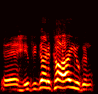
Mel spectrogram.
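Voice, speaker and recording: A man's voice: high-pitched, unhurried, fairly bright tone, muffled recording. A male actor playing a fussy, folksy old station agent with an American accent, stammering and repeating himself, in 1940s radio style. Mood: rambling, hesitant. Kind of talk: 1940s radio character acting. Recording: noisy old radio recording with clicks.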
